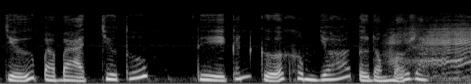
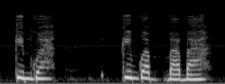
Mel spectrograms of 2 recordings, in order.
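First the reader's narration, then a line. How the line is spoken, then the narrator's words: Panicked stammering. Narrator (Vietnamese): Kỷ Hữu Phù hớt hải, mặt tái nhợt, nói lắp bắp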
